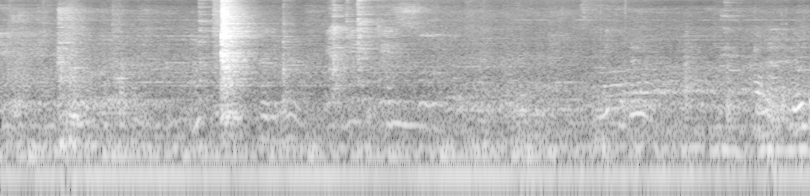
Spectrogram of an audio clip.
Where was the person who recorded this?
in a restaurant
